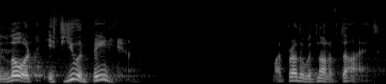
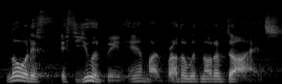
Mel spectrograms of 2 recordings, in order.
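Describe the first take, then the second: First: It is said in a reproachful, accusing tone. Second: It is said in a trusting, confident tone. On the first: The speaker blames the listener for failing them. "That's quite a different way of saying it" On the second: The speaker trusts fully in the listener's power. "a statement of great faith, a statement of great confidence"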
